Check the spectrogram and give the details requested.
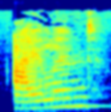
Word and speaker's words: island: cupboard my kitchen cupboard silent s Arkansas Illinois Island debris all right one more silent W answer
